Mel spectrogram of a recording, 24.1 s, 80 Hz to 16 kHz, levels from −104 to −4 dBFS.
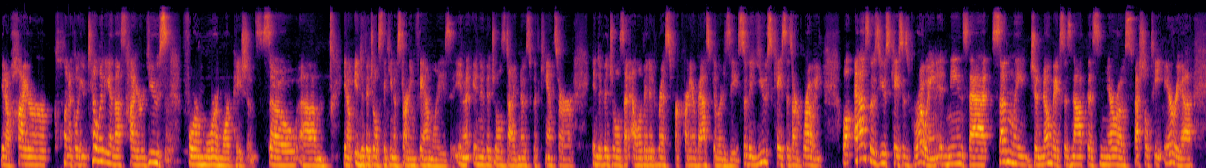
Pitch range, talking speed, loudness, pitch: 150-175 Hz, 145 wpm, -27 LUFS, 160 Hz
